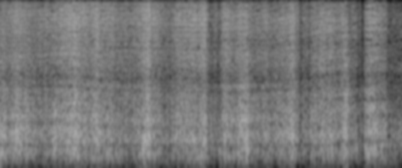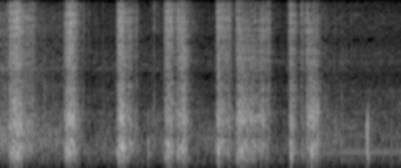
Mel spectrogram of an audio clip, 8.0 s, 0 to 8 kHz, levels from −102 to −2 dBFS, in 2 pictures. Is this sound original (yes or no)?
yes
